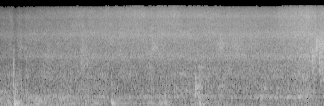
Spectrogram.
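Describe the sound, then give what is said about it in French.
A steady, hissing rush of water running in a green-tiled shower, one of four showers set like stadium changing rooms, constant, with a few faint knocks underneath and the spray growing slightly louder toward the end. “Et derrière, on entend en effet un bruit de douche.”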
